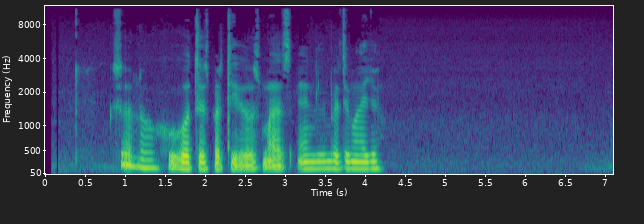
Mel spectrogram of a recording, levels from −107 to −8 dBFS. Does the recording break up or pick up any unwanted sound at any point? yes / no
no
